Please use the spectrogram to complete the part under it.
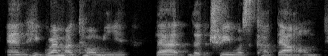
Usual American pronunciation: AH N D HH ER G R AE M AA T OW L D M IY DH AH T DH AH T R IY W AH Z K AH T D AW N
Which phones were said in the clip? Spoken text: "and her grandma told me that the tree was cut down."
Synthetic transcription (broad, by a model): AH N HH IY G R AE M AA T OW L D M IY DH AH T DH AH T R IY W AH Z K AH T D AW N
